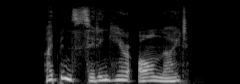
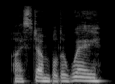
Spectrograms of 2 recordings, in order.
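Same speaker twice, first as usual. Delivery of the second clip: ordinary delivery, nothing marked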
